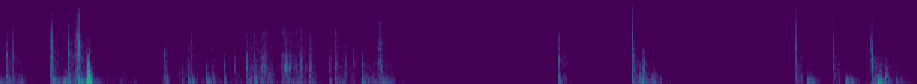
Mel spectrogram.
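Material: Paper.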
